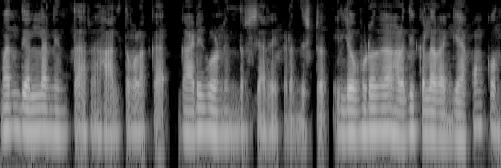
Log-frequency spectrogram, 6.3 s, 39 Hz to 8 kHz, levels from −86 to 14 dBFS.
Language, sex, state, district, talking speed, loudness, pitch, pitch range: Kannada, male, Karnataka, Bijapur, 165 wpm, -23 LUFS, 125 Hz, 115-130 Hz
